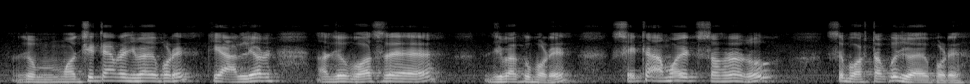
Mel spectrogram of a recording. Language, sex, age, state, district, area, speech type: Odia, male, 30-45, Odisha, Subarnapur, urban, spontaneous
